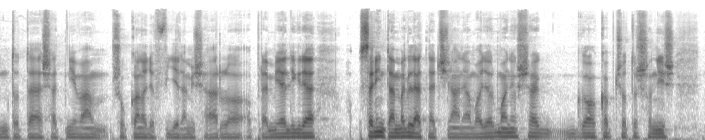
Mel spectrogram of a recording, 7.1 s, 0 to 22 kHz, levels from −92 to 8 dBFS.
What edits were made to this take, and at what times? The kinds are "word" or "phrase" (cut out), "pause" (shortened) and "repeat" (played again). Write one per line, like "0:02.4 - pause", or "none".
none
